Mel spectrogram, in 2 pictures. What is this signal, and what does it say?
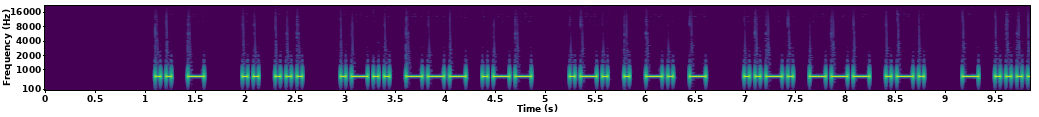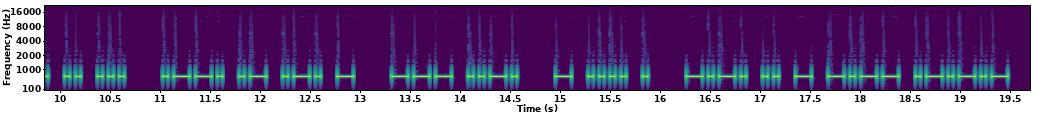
Morse code, heard as a keyed tone, about 22 wpm, 700 Hz. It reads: IT IS LOW RENT FOR THIS PART OF THE CITY.
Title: Sentences from Top 1000 Words - Review Part 5 - 22wpm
